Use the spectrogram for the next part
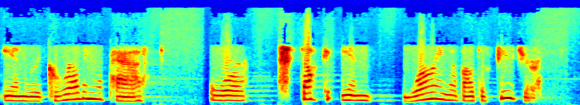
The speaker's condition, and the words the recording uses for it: ALS (motor neuron disease). And a disclaimer I have to start out with is my voice.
